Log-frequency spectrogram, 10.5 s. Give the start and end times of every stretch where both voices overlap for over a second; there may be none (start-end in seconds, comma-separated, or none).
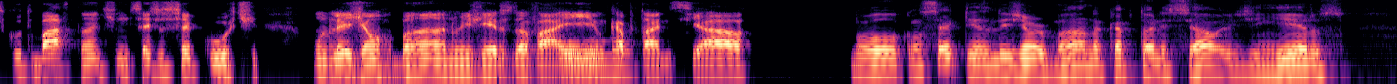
none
